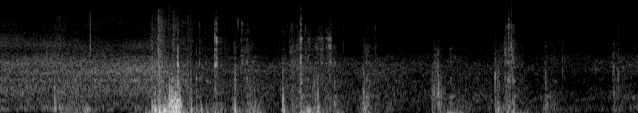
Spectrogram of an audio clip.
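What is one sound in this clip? Footsteps crunch on rocky gravel close by.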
